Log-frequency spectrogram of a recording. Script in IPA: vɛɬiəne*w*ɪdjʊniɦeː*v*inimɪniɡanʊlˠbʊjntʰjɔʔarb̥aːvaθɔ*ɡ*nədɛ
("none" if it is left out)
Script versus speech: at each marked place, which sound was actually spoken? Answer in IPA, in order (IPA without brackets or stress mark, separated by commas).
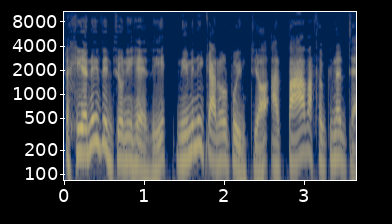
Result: v, ð, ɡ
